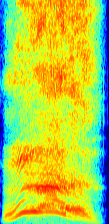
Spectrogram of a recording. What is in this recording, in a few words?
Angry; Ghirahim; Skyward Sword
